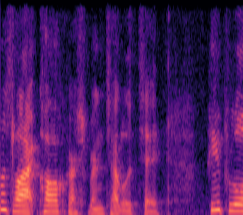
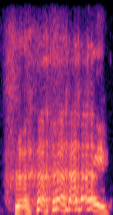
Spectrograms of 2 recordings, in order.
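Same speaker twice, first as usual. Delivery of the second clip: laughing shout; 7 semitones higher, 11 dB louder than usual. Real, not acted.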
